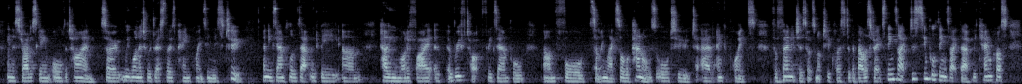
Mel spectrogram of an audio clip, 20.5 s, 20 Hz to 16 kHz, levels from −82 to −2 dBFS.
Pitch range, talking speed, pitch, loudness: 140-155 Hz, 190 wpm, 145 Hz, -24 LUFS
